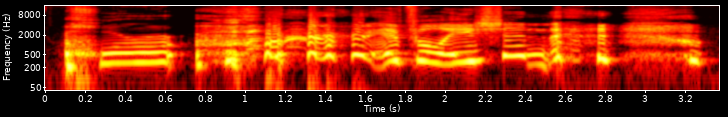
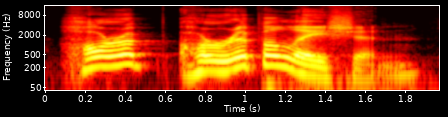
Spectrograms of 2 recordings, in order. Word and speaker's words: horripilation: Horroripilation? Spell it. HORRORIPILATION. Horrorpilation. Horroripilation. Horror H. It's just horror. Horrorpilation. IPILATION. Horripilation.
